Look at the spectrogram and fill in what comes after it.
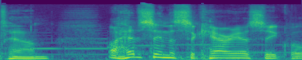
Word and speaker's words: Sicario: I have way more A in mind. – Like A, yeah. Sicario. Sicario. – Yeah, I hang on that a bit.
